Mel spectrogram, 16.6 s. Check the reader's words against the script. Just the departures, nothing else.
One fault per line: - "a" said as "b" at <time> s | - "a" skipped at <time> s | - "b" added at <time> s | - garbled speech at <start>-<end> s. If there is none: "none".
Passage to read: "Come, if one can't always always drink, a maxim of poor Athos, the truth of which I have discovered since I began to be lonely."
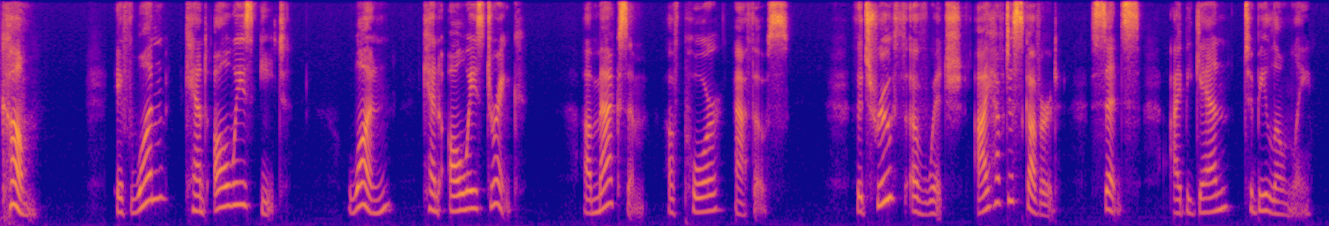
- "eat one can" added at 3.2 s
